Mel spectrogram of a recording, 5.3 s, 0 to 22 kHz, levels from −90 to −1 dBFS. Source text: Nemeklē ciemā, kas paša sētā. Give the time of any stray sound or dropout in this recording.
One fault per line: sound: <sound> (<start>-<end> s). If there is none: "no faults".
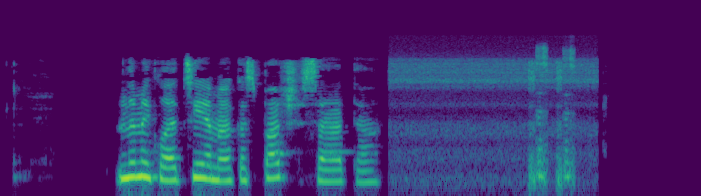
sound: laugh (4.0-4.3 s)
